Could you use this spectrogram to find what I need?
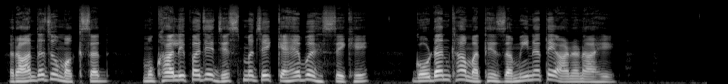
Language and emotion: Sindhi, neutral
